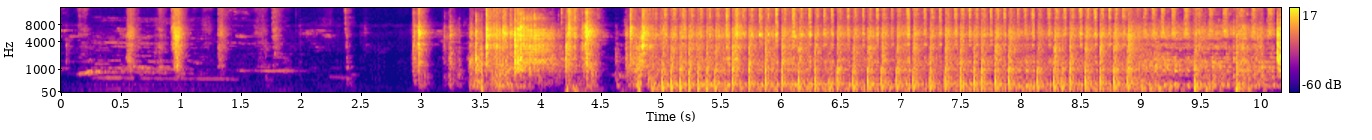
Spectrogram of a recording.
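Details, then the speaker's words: Suzuki Skydrive scooter, hard to start with unstable idle despite a new spark plug, still misfiring at idle after an idle-screw adjustment of one and a half turns; airbox removed next and air screw adjusted. "yun palyado pa rin so ang isusunod nating step diyan tanggalin natin yung kanyang airbox"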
